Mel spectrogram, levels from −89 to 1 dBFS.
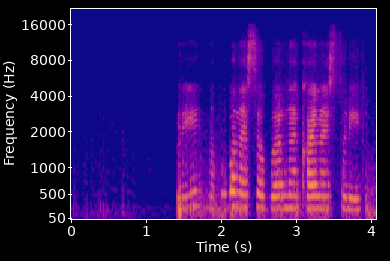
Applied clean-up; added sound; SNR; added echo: neural mask model RNNoise.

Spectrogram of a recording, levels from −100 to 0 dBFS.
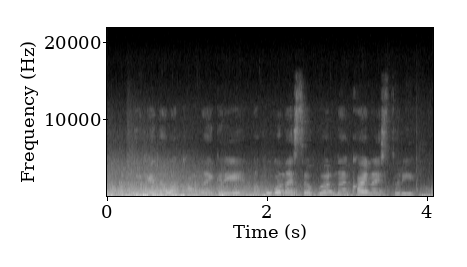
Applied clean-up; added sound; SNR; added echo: none; Thunder / Rain; -4 dB; none.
